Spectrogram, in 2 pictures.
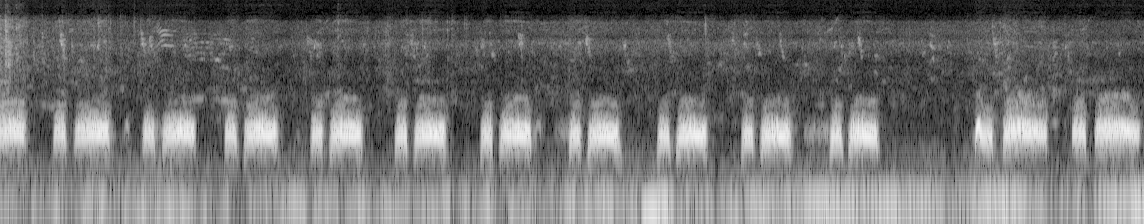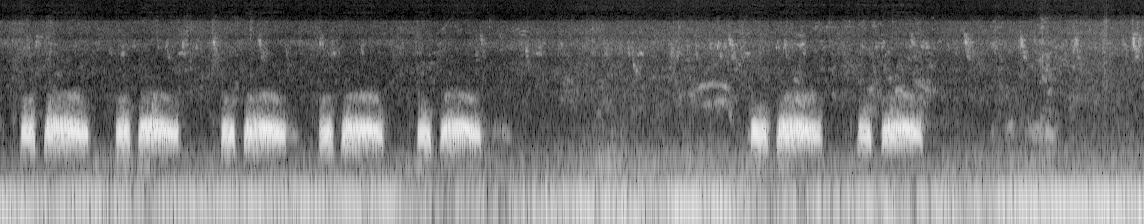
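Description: Spotted dove giving a fast run of short, low coos, about two a second. There is a brief break near the middle, then a pause of a few seconds before a short last run. A low steady rumble runs underneath.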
